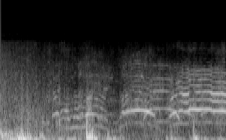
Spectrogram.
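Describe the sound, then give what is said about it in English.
Two heavy, dull bangs of tear gas launchers firing, about a second apart, as Israeli soldiers fire a volley of tear gas at a crowd of Palestinian farmers blocking a bulldozer in Jayus; shouting, wailing voices keep rising and falling throughout. “A volley of tear gas pushed the crowd back, but not for long.”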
